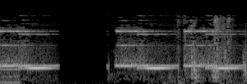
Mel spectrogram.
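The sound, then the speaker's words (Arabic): An apartment doorbell on a fourth-floor landing rings with bright electronic chime tones: one ring, a brief silent gap, then a longer second ring. “اضربي الجرس”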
